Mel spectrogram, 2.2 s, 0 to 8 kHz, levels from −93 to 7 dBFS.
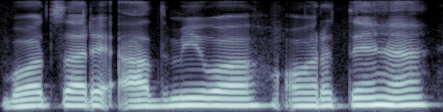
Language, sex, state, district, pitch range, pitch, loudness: Hindi, male, Jharkhand, Garhwa, 175-195 Hz, 180 Hz, -11 LUFS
